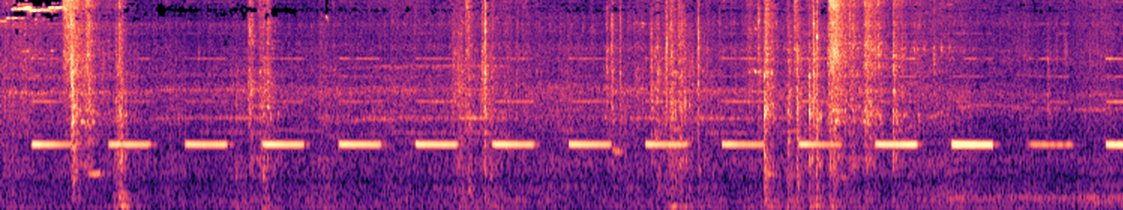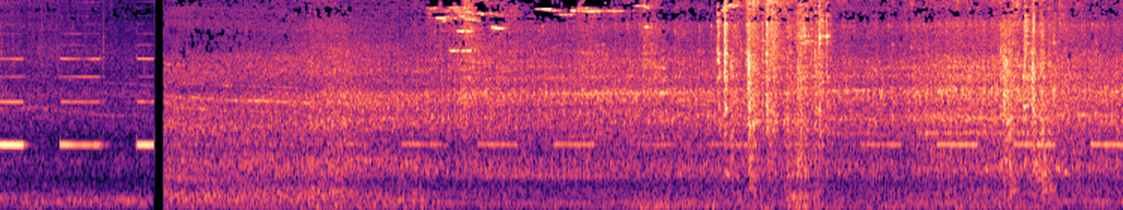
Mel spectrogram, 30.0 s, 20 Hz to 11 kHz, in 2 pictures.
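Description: Peterbilt 320 garbage truck with a Wayne Curbtender body running, its backup beeper sounding about once a second along with scattered clanks and knocks. The uploader explains the beeper by the truck sensing its tailgate as open with the body nearly full. About halfway through, the engine comes up louder and rises in pitch while the beeping goes on more faintly.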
